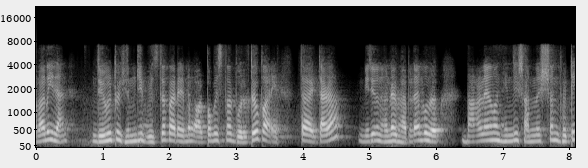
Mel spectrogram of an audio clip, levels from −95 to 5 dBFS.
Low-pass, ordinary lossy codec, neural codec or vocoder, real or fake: 7.2 kHz; none; codec, 16 kHz, 0.5 kbps, X-Codec, HuBERT features, trained on general audio; fake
